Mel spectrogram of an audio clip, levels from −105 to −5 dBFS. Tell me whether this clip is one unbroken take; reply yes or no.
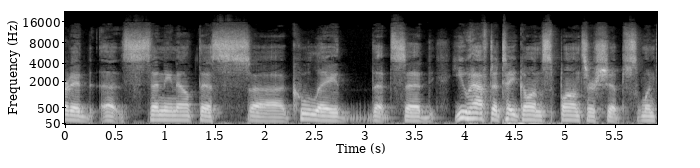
yes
